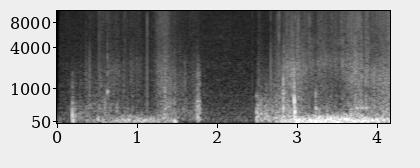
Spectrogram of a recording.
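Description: Fingertips press and squish the top and side of a black rounded foam windscreen on a microphone, producing deep, muffled thumps and rubbing crackles. The squishing pauses into near silence for a moment, then returns louder and denser as a continuous low rumble.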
